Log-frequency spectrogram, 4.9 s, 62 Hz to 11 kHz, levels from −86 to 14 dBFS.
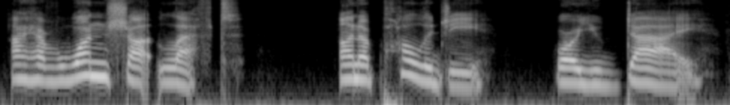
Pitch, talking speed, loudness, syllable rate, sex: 200 Hz, 110 wpm, -17 LUFS, 3.9 syllables/s, female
